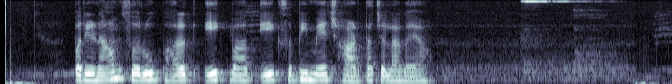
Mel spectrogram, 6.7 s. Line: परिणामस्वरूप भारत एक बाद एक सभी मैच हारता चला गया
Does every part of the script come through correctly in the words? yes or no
yes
